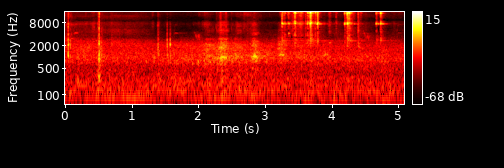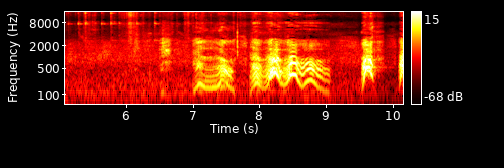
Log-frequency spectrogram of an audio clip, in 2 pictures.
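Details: Norwegian Elkhound, a 10-month-old male named Keweenaw, playing through a fence: quiet rustling for about seven seconds, then a burst of loud, harmonic barks and yips in quick succession, with one more bark near the end.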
